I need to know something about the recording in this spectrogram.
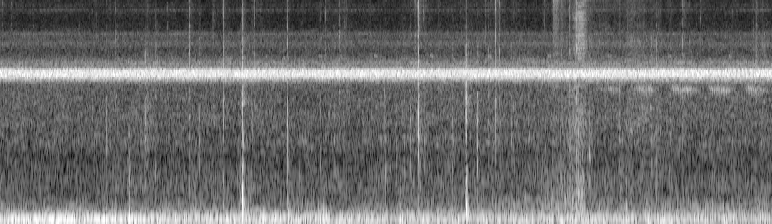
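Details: Autumn insects singing at a campsite beside a crackling campfire: a steady, unbroken high-pitched ringing trill runs throughout, while scattered sharp pops and snaps from the burning wood break in, with a low rumble underneath.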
